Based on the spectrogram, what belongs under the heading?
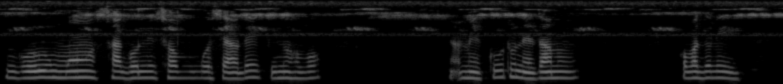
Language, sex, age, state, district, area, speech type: Assamese, female, 60+, Assam, Golaghat, rural, spontaneous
